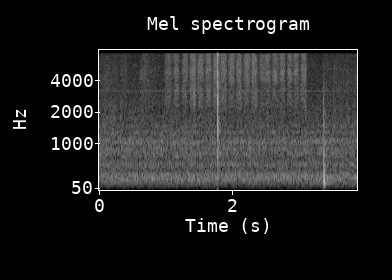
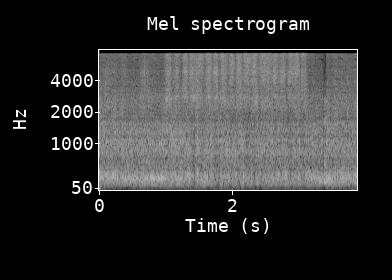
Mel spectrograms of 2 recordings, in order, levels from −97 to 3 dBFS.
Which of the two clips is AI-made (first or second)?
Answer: second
